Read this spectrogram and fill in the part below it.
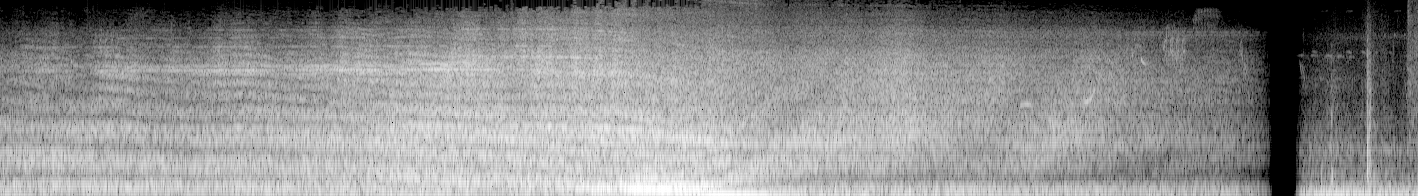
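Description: A propeller crop-spraying airplane applying fungicide approaches with a swelling engine drone, passes low directly overhead, then fades away before a brief gap and returning engine noise.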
